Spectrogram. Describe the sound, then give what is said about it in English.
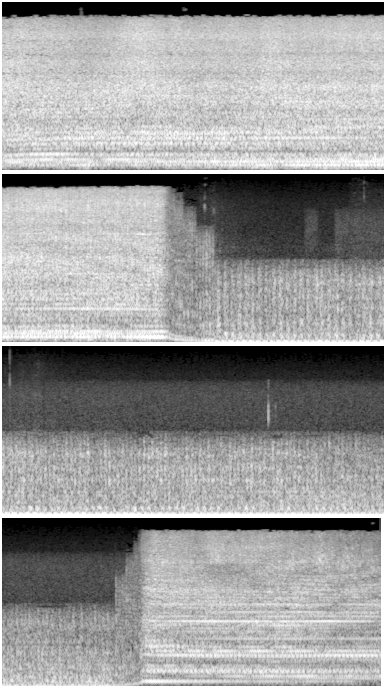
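A light aircraft engine roars through a short takeoff roll, a loud, buzzing drone that shifts abruptly to a duller, lower rumble for several seconds, then returns to the bright, full roar. “Short takeoff's also a feature. Obviously, it's a light aircraft too. Let's have a look at this takeoff roll.”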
